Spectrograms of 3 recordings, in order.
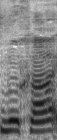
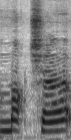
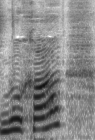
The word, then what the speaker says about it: Mucha: So first of all, I'm going to talk to you about tarot mucha. Yes, the word is mucha. It's not matcha or musha or musha. It is indeed mucha. The artist's surname is mucha.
